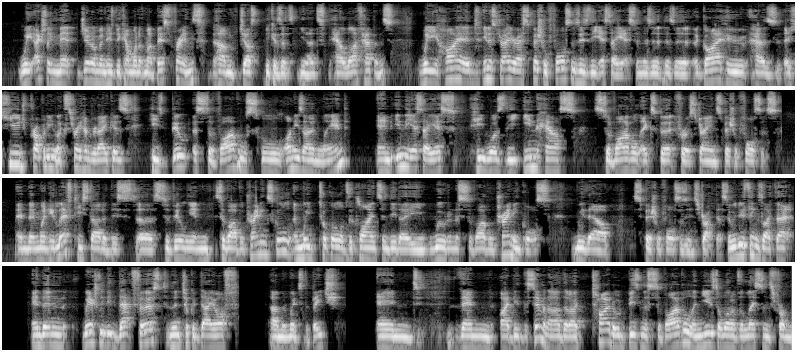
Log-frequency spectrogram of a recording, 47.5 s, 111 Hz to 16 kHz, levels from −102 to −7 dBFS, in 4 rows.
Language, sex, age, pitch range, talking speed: English, male, 30-49, 120-150 Hz, 185 wpm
